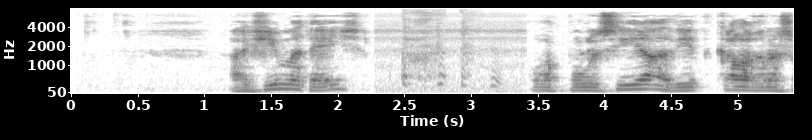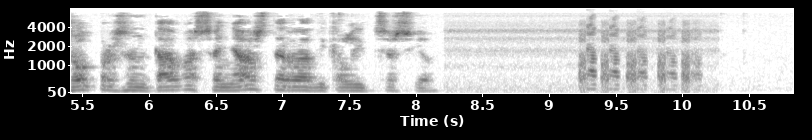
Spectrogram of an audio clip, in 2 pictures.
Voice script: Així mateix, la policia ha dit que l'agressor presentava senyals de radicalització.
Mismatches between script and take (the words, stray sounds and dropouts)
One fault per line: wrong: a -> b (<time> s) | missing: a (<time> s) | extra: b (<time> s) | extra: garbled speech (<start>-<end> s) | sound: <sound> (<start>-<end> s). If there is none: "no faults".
sound: cough (2.4-3.3 s)
sound: laugh (9.2-10.2 s)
